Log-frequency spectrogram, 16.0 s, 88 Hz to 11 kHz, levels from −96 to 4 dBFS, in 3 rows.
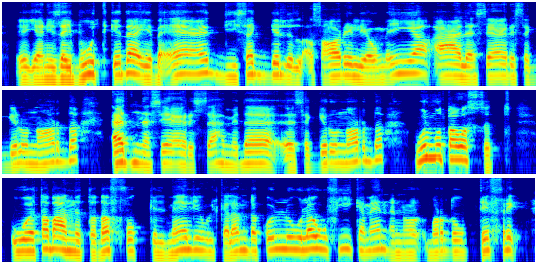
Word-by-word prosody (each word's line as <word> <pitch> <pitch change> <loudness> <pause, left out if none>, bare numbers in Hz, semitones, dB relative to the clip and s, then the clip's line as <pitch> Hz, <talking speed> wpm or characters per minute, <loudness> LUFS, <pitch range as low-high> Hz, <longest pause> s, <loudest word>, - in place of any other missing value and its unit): يعني 130 0 0
زي 130 0 +4
Bot 170 +7 0
كده 175 +3 +4
يبقى 140 -4 +1
قاعد 175 0 0
يسجِّل 160 +1 -2
الأسعار 150 +4 +1
اليومية 150 +6 +1
أعلى 150 -3 +2
سعر 150 +2 -2
سَجِّلُه 140 +3 -5
النّهارده، 170 +7 -2 0.3
أدنى 165 -4 +5
سعر 150 -1 -2
السَّهم 145 +2 -6
ده 155 -2 0
سَجّلُه 135 +6 -4
النّهارده، 185 +6 -2 0.3
والمتوسط 215 - +3 0.3
وطبعًا 165 +2 +4
التدفُّق 160 +3 -1
المالي 160 +6 -2
والكلام 155 0 -3
ده 160 - +1
كُلّه، 185 +3 -2
ولو 185 +1 +4
في 190 +2 -10
كمان 175 +1 -5
إنه 140 0 -7
برضه 150 +1 -4
بتفرِق 170 +1 -3
155 Hz, 120 wpm, -23 LUFS, 145-175 Hz, 0.3 s, أدنى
